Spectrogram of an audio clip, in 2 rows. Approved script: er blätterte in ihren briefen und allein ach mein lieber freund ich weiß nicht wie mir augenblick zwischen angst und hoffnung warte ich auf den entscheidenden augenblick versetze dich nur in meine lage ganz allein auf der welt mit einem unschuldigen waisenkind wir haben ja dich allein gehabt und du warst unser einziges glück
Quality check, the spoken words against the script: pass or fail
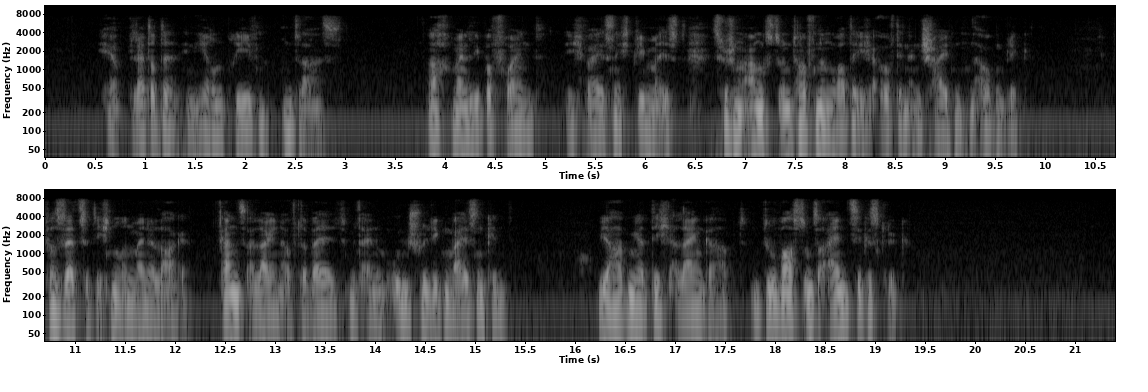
fail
